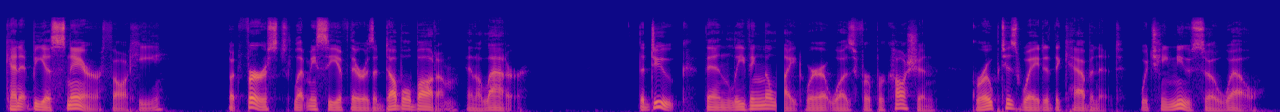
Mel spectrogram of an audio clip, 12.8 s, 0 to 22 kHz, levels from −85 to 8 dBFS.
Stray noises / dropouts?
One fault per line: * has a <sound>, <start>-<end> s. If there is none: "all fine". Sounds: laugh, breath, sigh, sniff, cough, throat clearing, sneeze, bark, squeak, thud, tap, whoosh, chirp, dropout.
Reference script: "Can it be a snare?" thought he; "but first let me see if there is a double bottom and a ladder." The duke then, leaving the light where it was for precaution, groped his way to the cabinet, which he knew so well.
* has a dropout, 7.8-7.8 s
